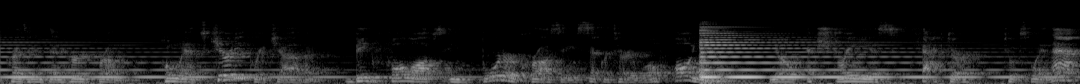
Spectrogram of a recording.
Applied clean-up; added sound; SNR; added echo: none; Piano; -5 dB; reverberation time 1.1 s.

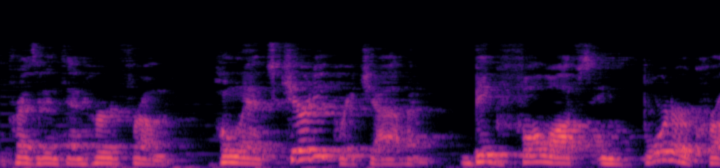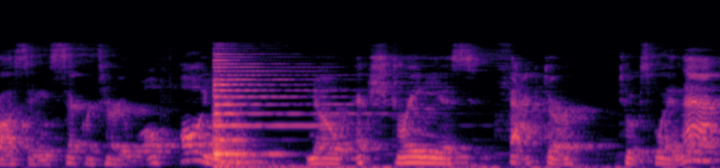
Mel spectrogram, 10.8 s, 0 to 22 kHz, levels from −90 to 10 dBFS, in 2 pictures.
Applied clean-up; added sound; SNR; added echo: classical method WPE with log-MMSE.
